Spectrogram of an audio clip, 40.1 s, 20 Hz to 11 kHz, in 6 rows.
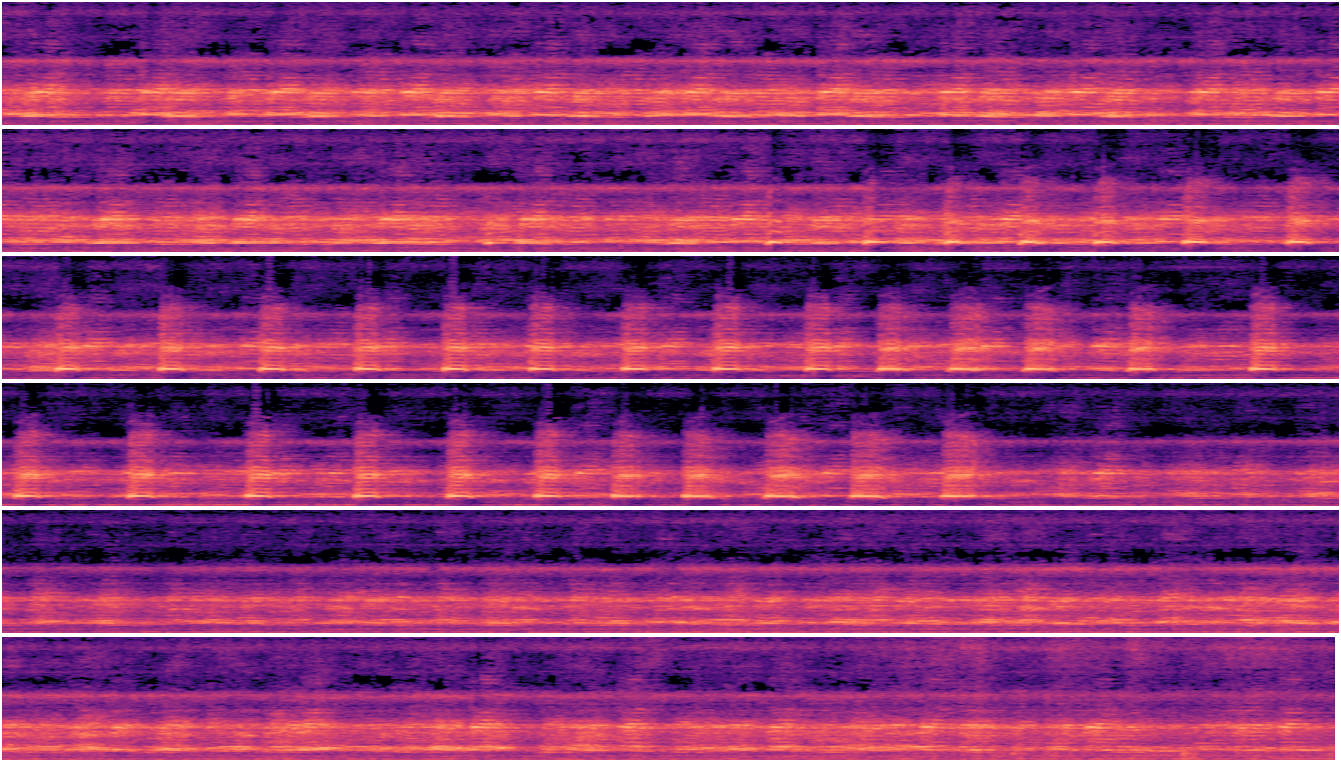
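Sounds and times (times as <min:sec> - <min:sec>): chorus of frogs calling: 0:00.0 - 0:40.0
loud rhythmic frog call: 0:00.0 - 0:40.0.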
